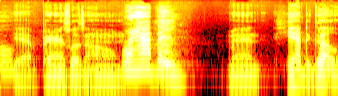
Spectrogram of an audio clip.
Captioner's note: gasps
